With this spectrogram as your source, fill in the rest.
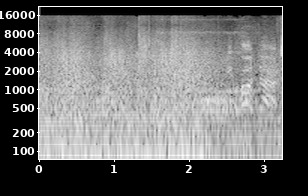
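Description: Cannons booming in a video game, a dense rumbling barrage of heavy shots rolling on loudly throughout while a player talks over it.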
